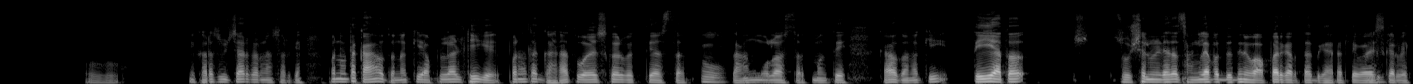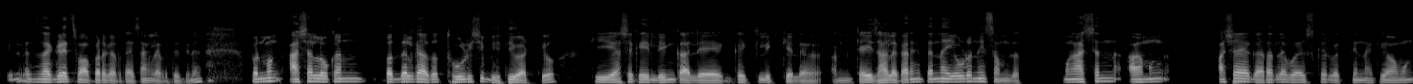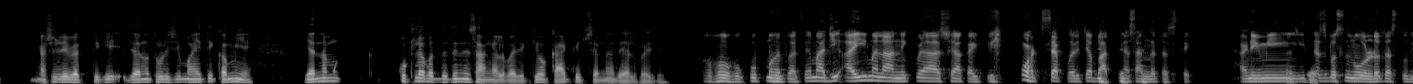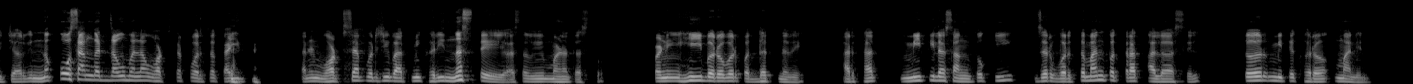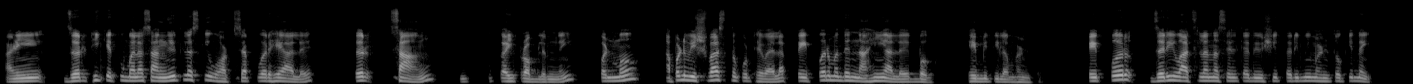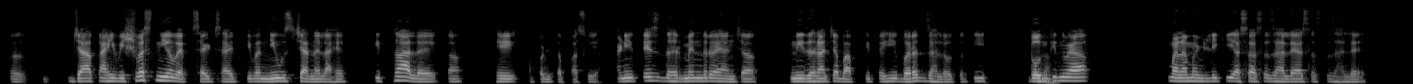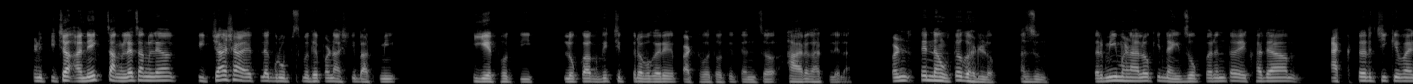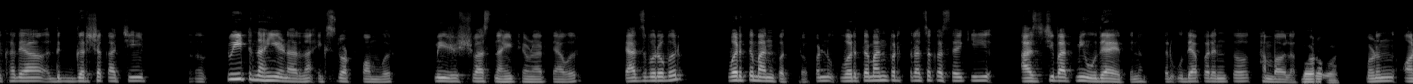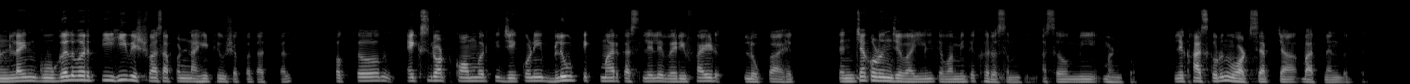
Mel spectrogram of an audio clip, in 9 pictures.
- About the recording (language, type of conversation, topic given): Marathi, podcast, ऑनलाइन खोटी माहिती तुम्ही कशी ओळखता?
- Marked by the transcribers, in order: tapping; chuckle; put-on voice: "नको सांगत जाऊ मला WhatsApp … बातमी खरी नसते"; chuckle; in English: "न्यूज चॅनल"; in English: "ग्रुप्समध्ये"; in English: "ब्लू टिक मार्क"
